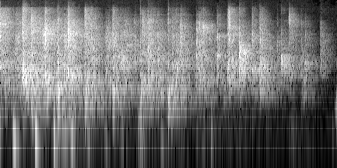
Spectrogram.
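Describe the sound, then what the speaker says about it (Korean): Applause at a Korean award ceremony for an upcycling and plastic-free idea contest, a modest, fairly sparse audience clapping with distinct individual claps that pulse unevenly and quietly. "여러분 다시 한번 큰 박수 부탁드리겠습니다"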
